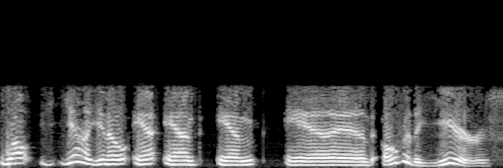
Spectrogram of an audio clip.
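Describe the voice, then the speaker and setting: Older american guy around 70, rambling interview guest, kinda high husky voice, keeps restarting, tinny phone line. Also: lively intonation, no room sound. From United States, born in Florida. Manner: halting, restarts and repeats words. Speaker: guest, author and researcher.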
